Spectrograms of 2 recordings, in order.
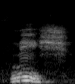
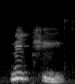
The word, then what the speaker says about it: niche: many left uh Niche niche nich Nichi no we don't say Nichi we say Niche Niche nich nich nich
